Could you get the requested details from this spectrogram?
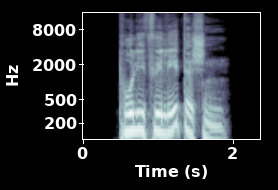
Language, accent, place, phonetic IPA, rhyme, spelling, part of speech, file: German, Germany, Berlin, [polifyˈleːtɪʃn̩], -eːtɪʃn̩, polyphyletischen, adjective, De-polyphyletischen.ogg
- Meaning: inflection of polyphyletisch: 1. strong genitive masculine/neuter singular 2. weak/mixed genitive/dative all-gender singular 3. strong/weak/mixed accusative masculine singular 4. strong dative plural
